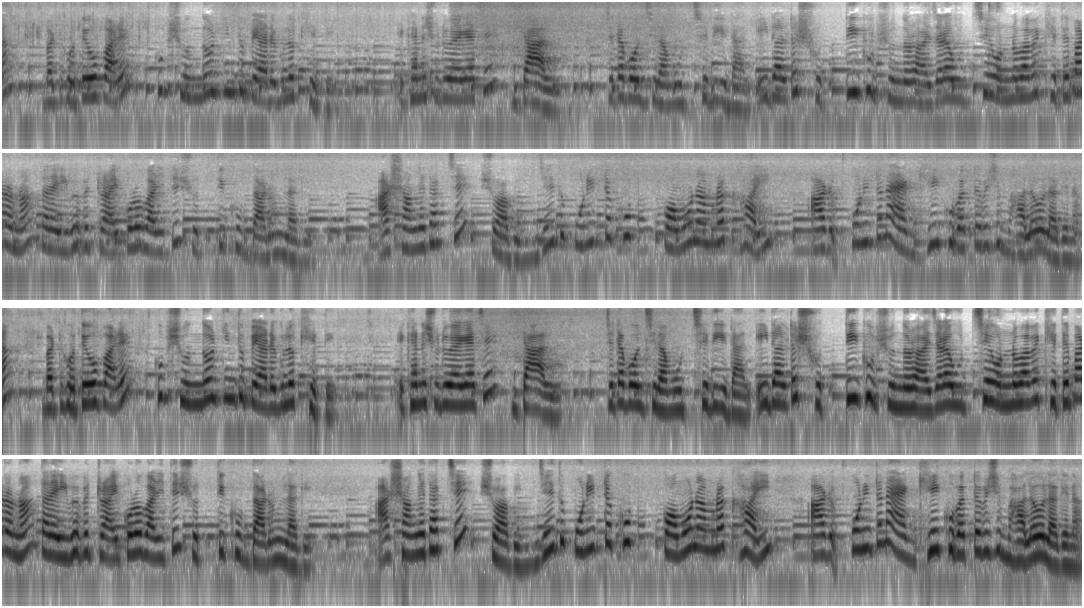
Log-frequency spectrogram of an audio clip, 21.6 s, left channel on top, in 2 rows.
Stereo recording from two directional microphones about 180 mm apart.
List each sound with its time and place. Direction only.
0.0 s a woman's voice: 50° right (ahead or behind)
